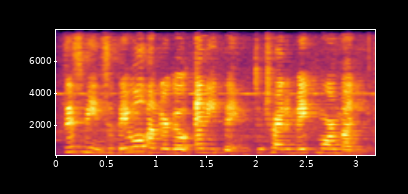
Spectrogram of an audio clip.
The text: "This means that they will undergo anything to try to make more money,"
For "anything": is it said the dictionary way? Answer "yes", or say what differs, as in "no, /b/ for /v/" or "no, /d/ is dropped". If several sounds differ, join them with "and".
yes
